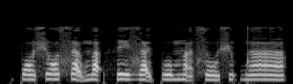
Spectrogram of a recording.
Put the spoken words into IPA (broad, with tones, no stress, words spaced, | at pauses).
pɔ˨ʃɔ˦ sa̰˦˨ʊ̯mä˦ʔ θe˦za̰˦˨ɪ̯po˦mã˦˨ sʰo˨ʃʊ˦ʔdã˦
